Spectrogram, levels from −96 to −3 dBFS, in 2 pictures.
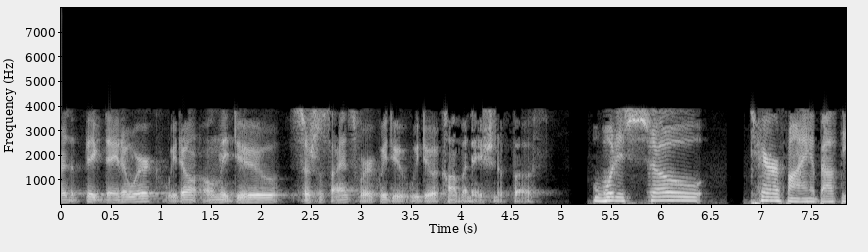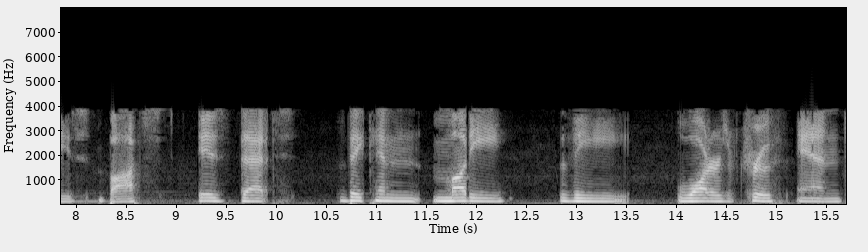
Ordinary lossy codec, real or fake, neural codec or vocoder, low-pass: AAC, 16 kbps; fake; autoencoder, 48 kHz, 128 numbers a frame, DAC-VAE, trained on Japanese speech; 7.2 kHz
